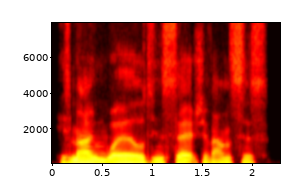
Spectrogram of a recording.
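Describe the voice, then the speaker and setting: A man's voice: mid-range voice, little pitch movement, moderate pace, mellow, clean tone, dry recording, studio quality. A man giving scripted narration as the storyteller of an audio drama.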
